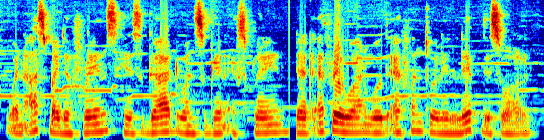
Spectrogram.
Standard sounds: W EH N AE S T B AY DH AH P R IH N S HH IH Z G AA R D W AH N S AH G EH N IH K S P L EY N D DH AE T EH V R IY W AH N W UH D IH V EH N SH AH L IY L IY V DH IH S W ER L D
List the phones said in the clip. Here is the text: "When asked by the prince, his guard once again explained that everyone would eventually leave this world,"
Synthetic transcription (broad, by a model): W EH N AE S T B AY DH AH F R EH N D HH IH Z G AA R D W AH N S AH G EH N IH K S P L EY N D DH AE T EH V R IY W AH N W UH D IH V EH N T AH L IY L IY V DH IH S W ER L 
